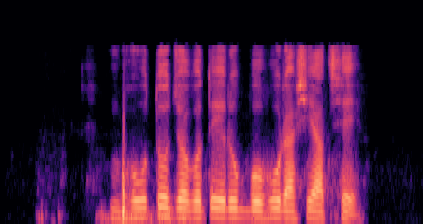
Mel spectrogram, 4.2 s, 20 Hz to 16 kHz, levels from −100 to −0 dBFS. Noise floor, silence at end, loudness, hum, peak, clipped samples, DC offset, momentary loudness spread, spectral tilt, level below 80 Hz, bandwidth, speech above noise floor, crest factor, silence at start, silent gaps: -87 dBFS; 0.65 s; -21 LUFS; none; -2 dBFS; under 0.1%; under 0.1%; 7 LU; -5 dB/octave; -56 dBFS; 7.4 kHz; 66 dB; 20 dB; 1 s; none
